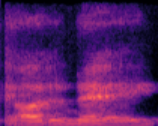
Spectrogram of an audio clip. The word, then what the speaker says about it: Adonai: Yes, I'm familiar with the Hebrew pronunciation of Adonai. The reason I say Adonai is because that's what Ra says.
